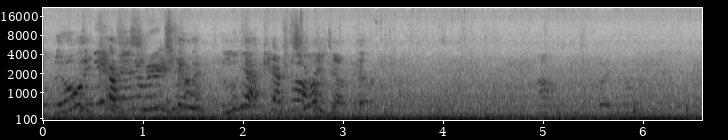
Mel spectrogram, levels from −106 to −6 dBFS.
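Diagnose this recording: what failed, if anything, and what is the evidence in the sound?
Across the whole recording the upper detail has a plainly audible grainy, breathy texture, even though the band extends to 20.2 kHz. At the codec stage this is likely Bluetooth LC3 compression, whose 10 ms transform frames, at a rate pointing to around 48 kbps, replace discarded high-frequency content with filled noise.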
